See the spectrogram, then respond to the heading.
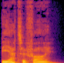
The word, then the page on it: beatify: British English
